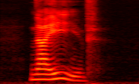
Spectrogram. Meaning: naive, childish (lacking experience, wisdom, or judgement)
- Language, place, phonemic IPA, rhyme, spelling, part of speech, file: Swedish, Gotland, /naˈiːv/, -iːv, naiv, adjective, Sv-naiv.ogg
